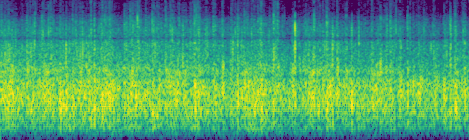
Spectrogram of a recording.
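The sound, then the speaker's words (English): A church audience applauds to welcome one another, dense steady clapping that holds at an even level from start to finish with no voices over it. “why don't we just by applause, would you just help welcome each other as we're together as one church in a variety of different locations online.”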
